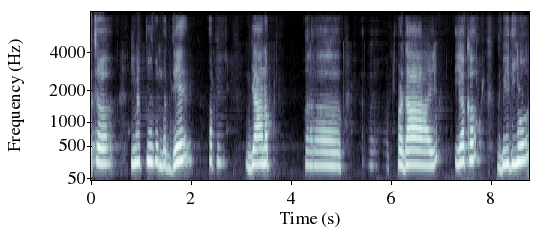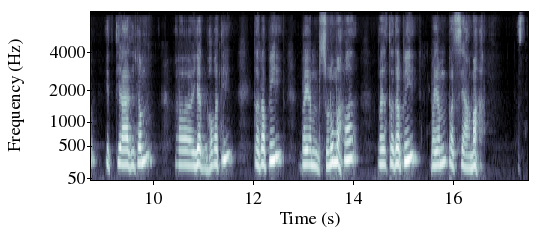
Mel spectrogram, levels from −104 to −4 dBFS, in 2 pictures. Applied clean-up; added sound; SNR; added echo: neural mask model DeepFilterNet 3.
